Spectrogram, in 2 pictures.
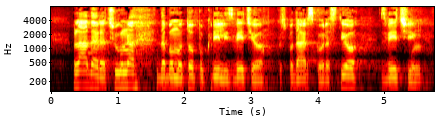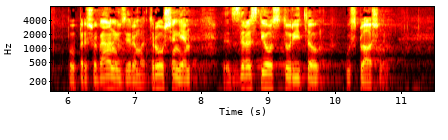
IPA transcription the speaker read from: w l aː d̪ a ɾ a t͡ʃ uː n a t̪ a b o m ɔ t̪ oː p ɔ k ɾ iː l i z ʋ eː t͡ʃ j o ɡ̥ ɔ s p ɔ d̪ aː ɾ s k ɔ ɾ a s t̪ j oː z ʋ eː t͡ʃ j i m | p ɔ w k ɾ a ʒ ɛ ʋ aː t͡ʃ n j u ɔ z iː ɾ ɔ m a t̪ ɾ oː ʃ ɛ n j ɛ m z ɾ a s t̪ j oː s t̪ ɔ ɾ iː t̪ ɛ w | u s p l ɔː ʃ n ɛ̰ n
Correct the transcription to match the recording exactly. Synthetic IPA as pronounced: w l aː d̪ a ɾ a t͡ʃ uː n a d̪ a b o m ɔ t̪ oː p ɔ k ɾ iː l i z ʋ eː t͡ʃ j ɔ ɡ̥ ɔ s p ɔ d̪ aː ɾ s k ɔ ɾ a s t̪ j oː z ʋ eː t͡ʃ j i m | p ɔ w p ɾ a ʃ ɛ ʋ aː n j u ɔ z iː ɾ ɔ m a t̪ ɾ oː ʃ ɛ n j ɛ m z ɾ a s t̪ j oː s t̪ ɔ ɾ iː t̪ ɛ w | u s p l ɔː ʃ n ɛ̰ m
